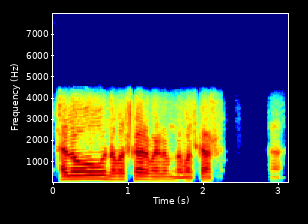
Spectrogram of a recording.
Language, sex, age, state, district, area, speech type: Marathi, male, 60+, Maharashtra, Mumbai Suburban, urban, conversation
